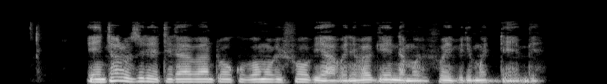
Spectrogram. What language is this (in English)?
Ganda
